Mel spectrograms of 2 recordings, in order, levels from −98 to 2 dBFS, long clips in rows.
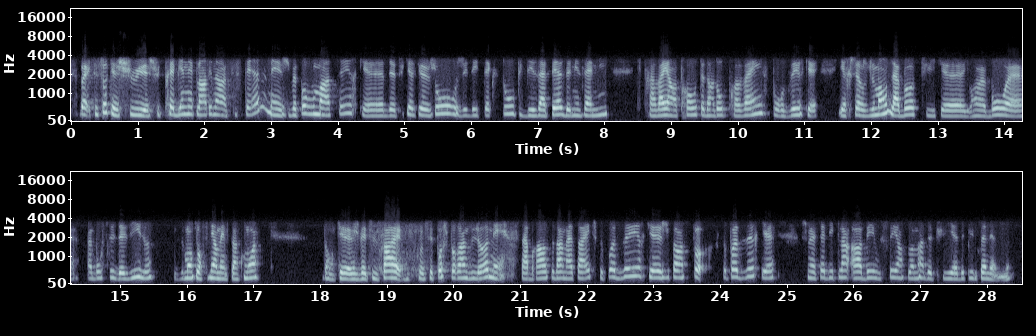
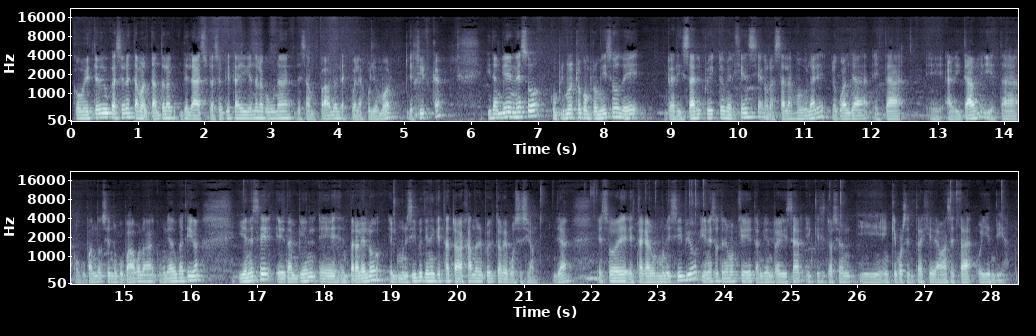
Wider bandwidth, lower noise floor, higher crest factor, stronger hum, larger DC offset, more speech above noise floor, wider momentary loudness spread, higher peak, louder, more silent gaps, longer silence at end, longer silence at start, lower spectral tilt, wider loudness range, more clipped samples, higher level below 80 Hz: second, 3.9 kHz vs 16.5 kHz; first, -57 dBFS vs -38 dBFS; about the same, 20 dB vs 18 dB; neither; neither; first, 33 dB vs 20 dB; about the same, 10 LU vs 10 LU; second, -4 dBFS vs 0 dBFS; second, -24 LUFS vs -18 LUFS; neither; first, 0.15 s vs 0 s; about the same, 0.15 s vs 0.05 s; about the same, -8 dB/octave vs -7 dB/octave; about the same, 4 LU vs 4 LU; neither; second, -84 dBFS vs -46 dBFS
